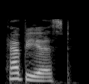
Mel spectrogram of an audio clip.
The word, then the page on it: happiest: British English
